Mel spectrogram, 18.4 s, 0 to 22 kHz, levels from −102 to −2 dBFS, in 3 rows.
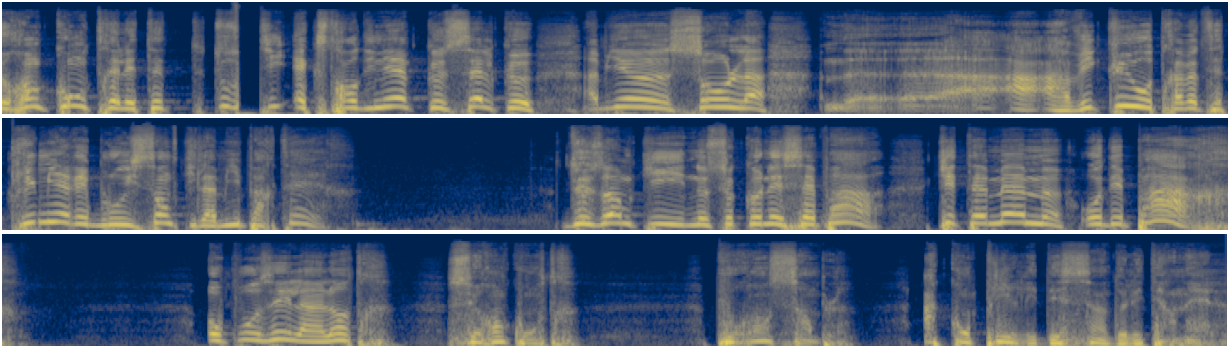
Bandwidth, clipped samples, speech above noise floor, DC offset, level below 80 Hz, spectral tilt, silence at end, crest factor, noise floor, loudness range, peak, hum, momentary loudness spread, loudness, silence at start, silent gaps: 16 kHz; under 0.1%; 49 dB; under 0.1%; -44 dBFS; -5.5 dB/octave; 0 s; 20 dB; -74 dBFS; 3 LU; -6 dBFS; none; 13 LU; -26 LUFS; 0 s; none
